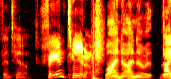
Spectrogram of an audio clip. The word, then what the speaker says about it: Fantano: It's pronounced Fantano.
